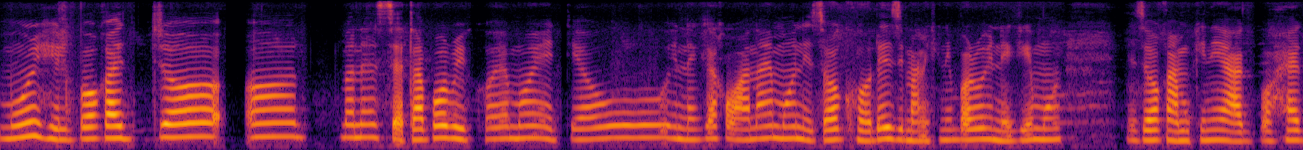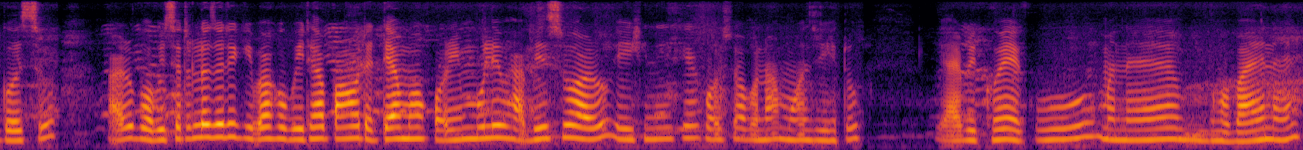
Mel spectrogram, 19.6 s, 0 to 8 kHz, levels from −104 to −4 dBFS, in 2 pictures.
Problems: background conversations at intervals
